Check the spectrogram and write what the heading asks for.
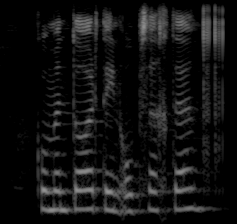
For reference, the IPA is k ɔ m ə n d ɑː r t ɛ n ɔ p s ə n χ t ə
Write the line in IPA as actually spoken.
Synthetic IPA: k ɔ m ə n t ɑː r t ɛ n ɔ p s ə χ t ə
